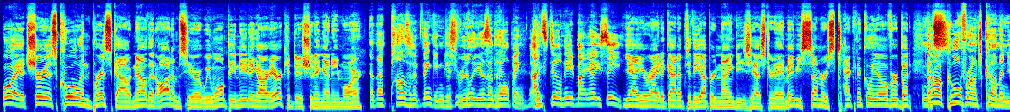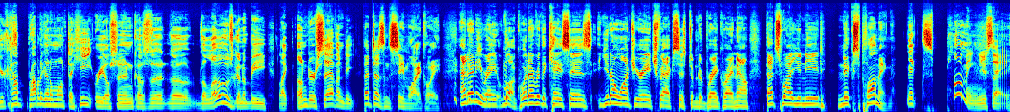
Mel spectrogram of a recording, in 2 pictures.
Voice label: RADIO AD; nicks plumbing radio ads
